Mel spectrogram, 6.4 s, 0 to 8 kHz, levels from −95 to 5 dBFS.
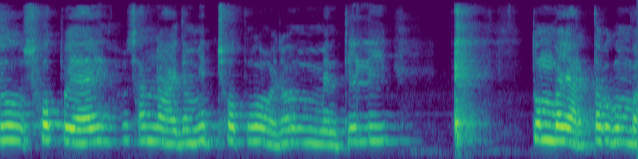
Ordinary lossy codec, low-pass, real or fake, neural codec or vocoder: none; 7.2 kHz; fake; vocoder, 44.1 kHz, 128 mel bands, Pupu-Vocoder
